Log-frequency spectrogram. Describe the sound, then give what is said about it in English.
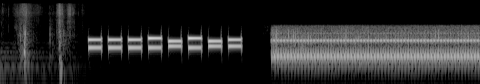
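A couple of handset clicks, then eight quick, evenly spaced touch-tone beeps at varied pitches, followed by a loud, steady telephone tone that hums on unbroken to the end. No one speaks. “I'm going to go give him a call and get his ETA.”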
